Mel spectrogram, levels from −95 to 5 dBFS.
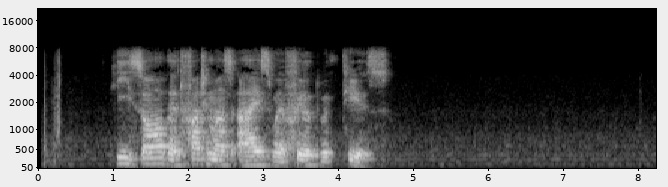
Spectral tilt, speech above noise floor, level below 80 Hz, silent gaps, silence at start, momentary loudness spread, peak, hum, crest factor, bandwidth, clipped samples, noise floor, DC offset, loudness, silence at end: -4 dB/octave; 45 dB; -64 dBFS; none; 0.25 s; 9 LU; -2 dBFS; none; 16 dB; 8.2 kHz; under 0.1%; -60 dBFS; under 0.1%; -16 LUFS; 3.6 s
